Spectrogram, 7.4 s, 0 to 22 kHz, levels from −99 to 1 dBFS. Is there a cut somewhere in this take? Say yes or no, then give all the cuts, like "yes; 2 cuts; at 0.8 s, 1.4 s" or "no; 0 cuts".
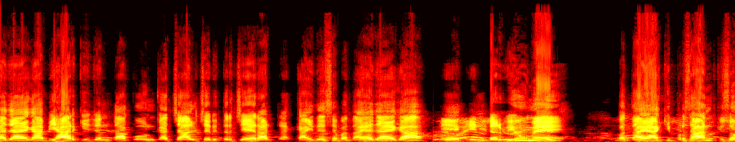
yes; 1 cut; at 4.3 s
